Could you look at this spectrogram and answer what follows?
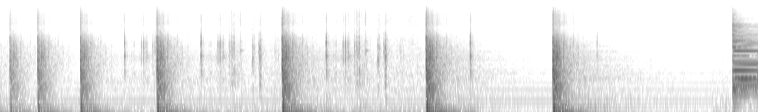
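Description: Axe chopping into wood: heavy, irregular blows with lighter knocks in between, the heaviest about one a second, stopping about six seconds in.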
